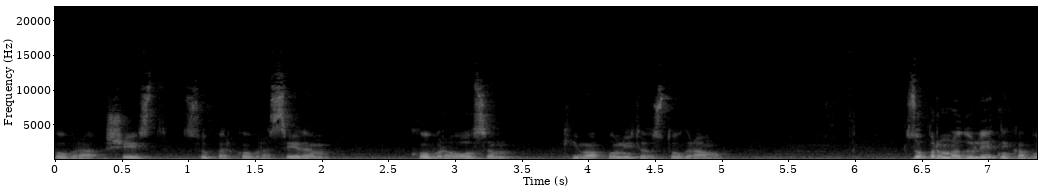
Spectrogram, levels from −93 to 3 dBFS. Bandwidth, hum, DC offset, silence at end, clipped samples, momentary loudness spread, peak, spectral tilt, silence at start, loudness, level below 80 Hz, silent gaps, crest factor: 12.5 kHz; none; under 0.1%; 0 s; under 0.1%; 24 LU; -28 dBFS; -6.5 dB/octave; 0 s; -45 LUFS; -60 dBFS; none; 18 dB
